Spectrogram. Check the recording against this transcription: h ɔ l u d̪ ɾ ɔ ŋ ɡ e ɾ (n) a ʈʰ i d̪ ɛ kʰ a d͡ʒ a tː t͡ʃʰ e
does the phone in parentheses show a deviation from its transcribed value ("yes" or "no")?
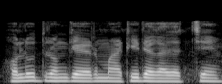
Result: yes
